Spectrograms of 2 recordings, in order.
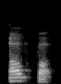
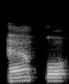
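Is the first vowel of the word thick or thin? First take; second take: thick; thin. First: The first vowel is heavy and thickened. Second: The first vowel is light and thin. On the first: The speaker calls it wrong. "Jangan terpengaruh menjadi Alqa" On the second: The speaker calls it right. "Tipis dulu, baru pindah kepada tebal"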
